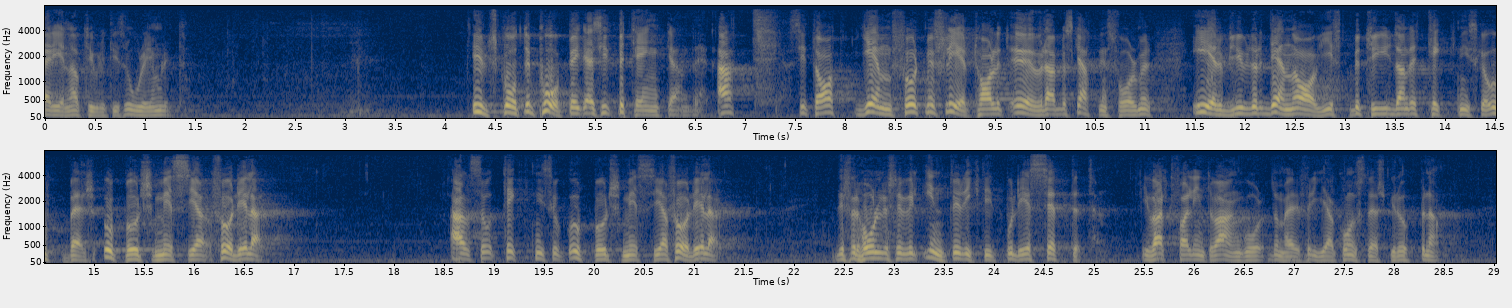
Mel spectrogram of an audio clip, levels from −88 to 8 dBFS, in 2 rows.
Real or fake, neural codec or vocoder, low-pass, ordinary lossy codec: real; none; 7.2 kHz; MP3, 64 kbps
